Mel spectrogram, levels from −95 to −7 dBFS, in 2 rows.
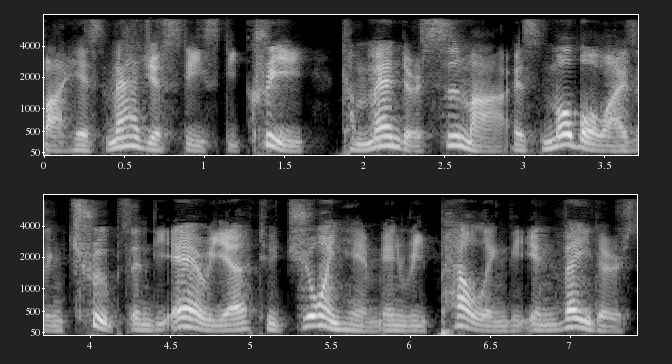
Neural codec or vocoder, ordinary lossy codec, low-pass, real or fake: none; AAC, 32 kbps; 7.2 kHz; real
